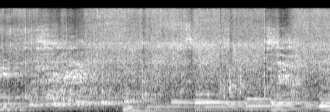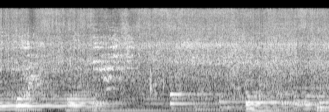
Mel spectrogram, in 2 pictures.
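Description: Cornstarch-coated Chinese eggplant pieces sizzling steadily in a hot wok while a metal spatula stirs them, at the end of the initial charring stage. Background music plays along.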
